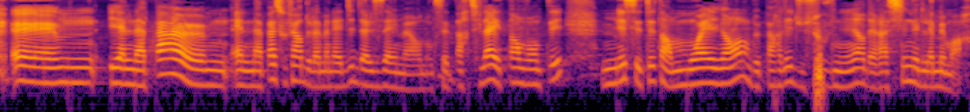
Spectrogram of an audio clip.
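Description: A woman speaks at a moderate pace in a fairly low voice, her pitch varying in an ordinary way and her loudness swinging widely. The recording is very clean, with a silent background. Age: 30s. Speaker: novelist. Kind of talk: interview. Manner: halting.

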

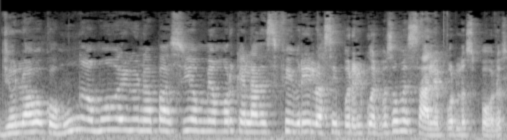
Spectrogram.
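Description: A woman's high voice at a very fast pace, with ordinary pitch variation and noticeable background noise. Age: 30s. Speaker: podcast host and entrepreneur. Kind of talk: casual chat.

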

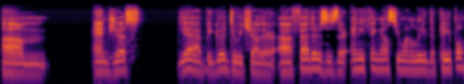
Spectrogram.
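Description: An ordinary speaking voice from a man, medium in pitch, fairly even in intonation and moderate in pace, in a very clean recording with a silent background and a dry, close sound with no echo. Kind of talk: casual banter with podcast sign-off. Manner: laid-back, laughing along.

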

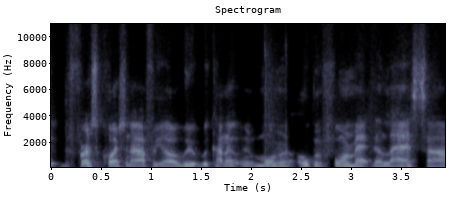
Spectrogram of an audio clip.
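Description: A man speaks at a fairly quick pace in a bright, sharp tone against a quiet background. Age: 20s. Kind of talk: faith discussion podcast.

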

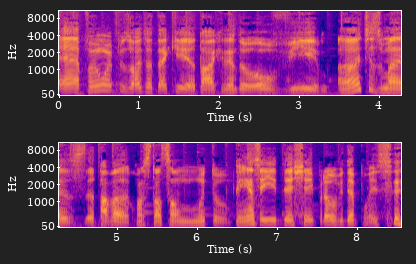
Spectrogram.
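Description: Recorded with a dry, close sound and no echo, a man speaks in a normal speaking voice at medium pitch and a fairly slow pace, with hardly any pauses and very even loudness. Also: ordinary pitch variation. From Brazil, Espírito Santo. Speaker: podcaster. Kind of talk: casual interview.

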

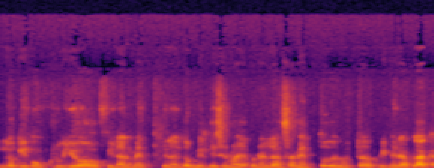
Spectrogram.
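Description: Somewhat breathy, with a dark, mellow tone, the voice moves at a moderate pace. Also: man. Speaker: singer and guitarist. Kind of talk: interview.

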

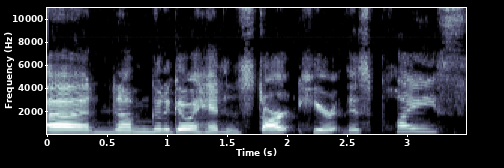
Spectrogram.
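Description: A woman speaks in a Southern US accent at a very slow pace. Her tone is dark and mellow, with a fairly high pitch and ordinary pitch variation. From US South. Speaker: amateur reader. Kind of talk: reading aloud. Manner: hesitant, many fillers.

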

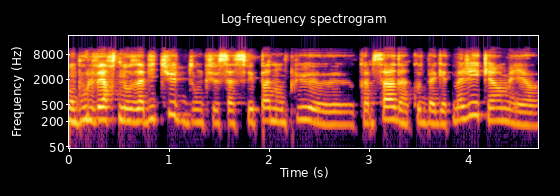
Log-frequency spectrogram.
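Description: A woman at a medium pitch and moderate pace, with ordinary pitch variation and a quiet background. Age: 50s. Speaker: coaching client, executive assistant. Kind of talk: testimonial interview. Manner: hesitant, many fillers.

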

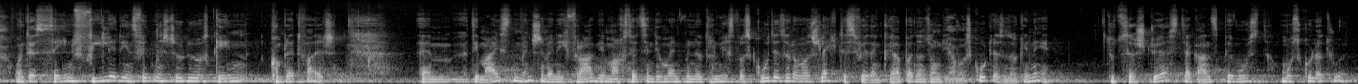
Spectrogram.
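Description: Noticeable background noise and audible room echo accompany the talking. It runs at a fairly quick pace, its pitch varying in an ordinary way. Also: man, medium pitch for a man. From Upper Bavaria, near Munich. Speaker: gym owner and fitness trainer. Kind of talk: casual interview.

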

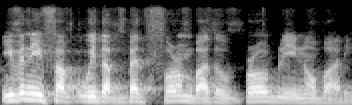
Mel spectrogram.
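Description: In an Italian accent, a man talks at a moderate pace with a fairly high pitch. His tone is dark and mellow, with ordinary pitch variation. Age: 20s. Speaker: calisthenics athlete. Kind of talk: interview. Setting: video call.

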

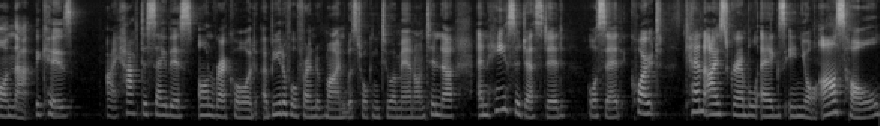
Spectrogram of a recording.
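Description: Here is a woman with an unremarkable speaking voice. Her pitch is medium, with ordinary pitch variation. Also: moderate pace. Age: 20s. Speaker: podcast co-host. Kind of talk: casual chat.

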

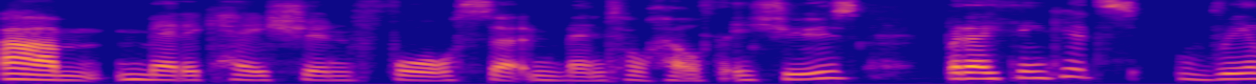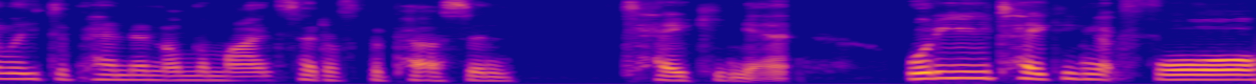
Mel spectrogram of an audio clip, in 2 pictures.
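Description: A woman with an Australian accent speaks at a moderate pace in a fairly low voice with ordinary pitch variation. The sound is dry and close with no echo, on a very clean recording with a silent background. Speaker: podcast host. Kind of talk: scripted acknowledgement; casual interview.

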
